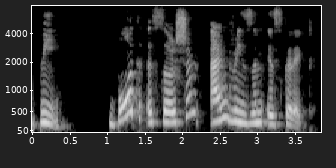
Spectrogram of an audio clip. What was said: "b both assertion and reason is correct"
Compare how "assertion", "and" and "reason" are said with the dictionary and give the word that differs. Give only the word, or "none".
none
